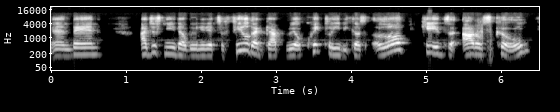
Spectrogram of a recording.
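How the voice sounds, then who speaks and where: Woman, earnest and emotional, repeats herself, interview guest, video call audio. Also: lowish voice. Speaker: foundation founder, guest. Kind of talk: casual interview.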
